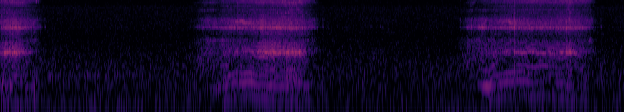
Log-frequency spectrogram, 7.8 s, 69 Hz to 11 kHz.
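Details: Real self-recorded sleep; person fell asleep fast, around 8:45, and slept deeply, reportedly REM. Rhythmic, loud, rattling snores on each inhalation, about 18 a minute, with quiet exhalations between over steady room hiss. Ordinary loud snoring.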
